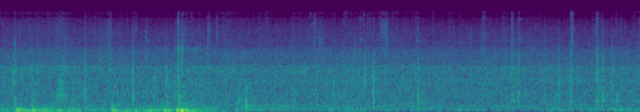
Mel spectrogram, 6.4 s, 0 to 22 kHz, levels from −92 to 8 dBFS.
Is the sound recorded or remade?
recorded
